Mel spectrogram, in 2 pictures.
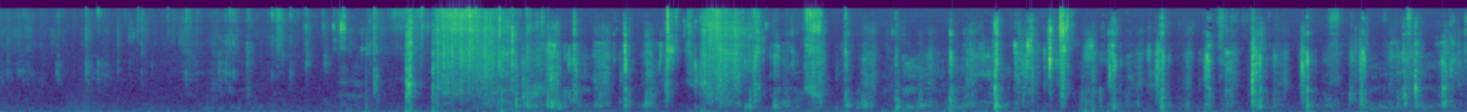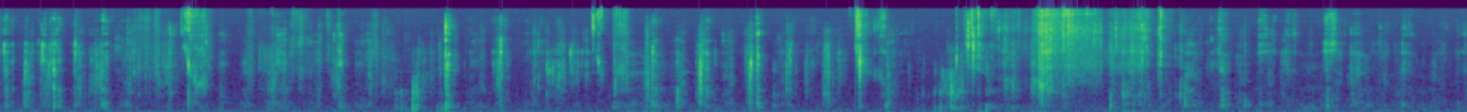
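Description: Close-miked biting, crunching and chewing of a flaky matcha cruffin, its crisp laminated crust crackling between the teeth. The crunching is denser and louder about four seconds in and again near the end.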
